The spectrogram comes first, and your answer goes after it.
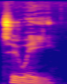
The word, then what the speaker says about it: Tui: and tu's description says Tui it's pronounced 2E is a self-proclaimed trash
